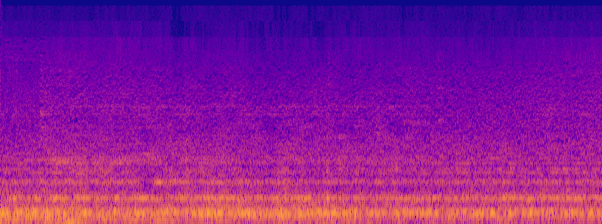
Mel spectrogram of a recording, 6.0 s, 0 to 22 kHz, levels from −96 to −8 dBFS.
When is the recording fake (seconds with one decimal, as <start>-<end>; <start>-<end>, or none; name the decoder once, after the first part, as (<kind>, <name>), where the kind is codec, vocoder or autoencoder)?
0.7-4.3 (codec, DAC)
